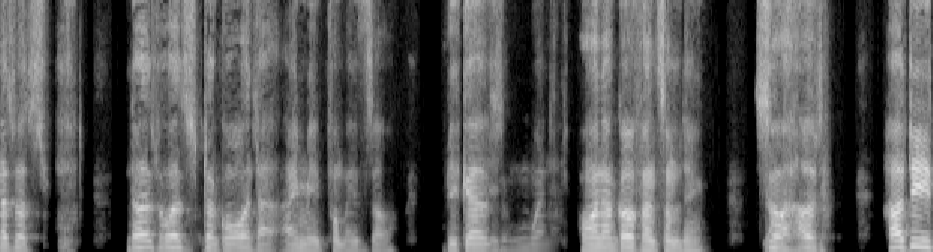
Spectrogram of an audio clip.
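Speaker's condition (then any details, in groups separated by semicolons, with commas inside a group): Cerebral palsy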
